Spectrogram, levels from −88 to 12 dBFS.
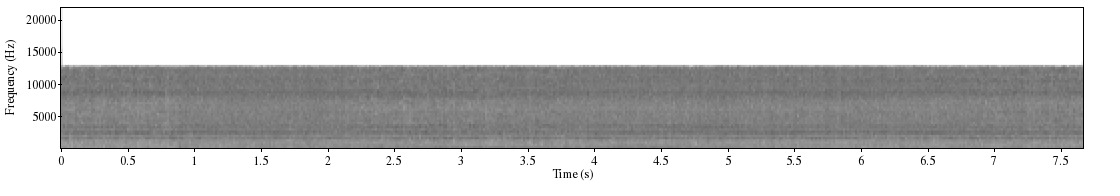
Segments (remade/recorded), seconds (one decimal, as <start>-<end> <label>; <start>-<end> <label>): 0.0-0.9 recorded; 0.9-2.2 remade; 2.2-3.8 recorded; 3.8-6.8 remade; 6.8-7.7 recorded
